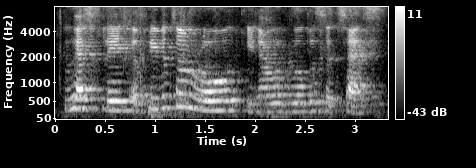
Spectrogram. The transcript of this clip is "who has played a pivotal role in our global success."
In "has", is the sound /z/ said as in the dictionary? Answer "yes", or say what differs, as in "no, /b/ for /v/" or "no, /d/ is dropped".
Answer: no, /s/ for /z/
